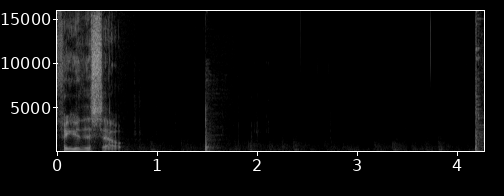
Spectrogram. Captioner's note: banging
